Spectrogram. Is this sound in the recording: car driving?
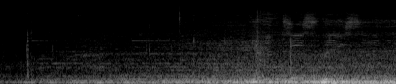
yes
